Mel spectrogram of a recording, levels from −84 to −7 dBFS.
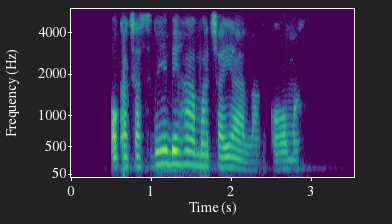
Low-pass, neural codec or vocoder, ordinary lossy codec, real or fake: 5.4 kHz; none; Opus, 16 kbps; real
